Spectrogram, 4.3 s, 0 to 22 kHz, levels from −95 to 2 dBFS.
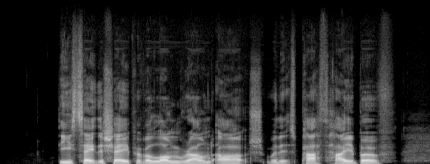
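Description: Listening closely to the speech, nothing stood out as a technical fault at any point.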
